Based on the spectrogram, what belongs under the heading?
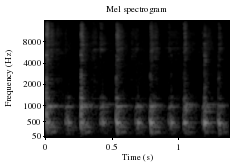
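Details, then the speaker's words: Subaru Outback rear wheel bearing, caliper removed, hub spun by hand: rough gritty chatter about seven pulses a second; badly worn bearing awaiting replacement. "hear how bad that wheel bearing is."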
